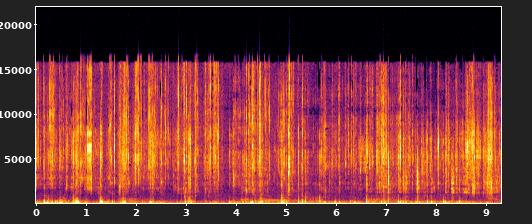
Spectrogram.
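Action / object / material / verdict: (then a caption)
scrape / small straw decorative owl figurine / straw / none. Long nails and fingertips scratch the dry straw or sisal-like fibers on the underside of a small decorative straw owl figurine held close to the mic. Dense, crunchy, crackling scratches run throughout, bright and hissy with soft low thumps underneath.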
